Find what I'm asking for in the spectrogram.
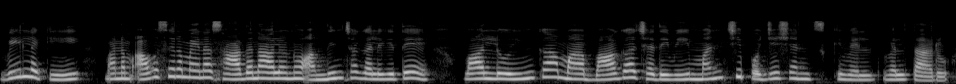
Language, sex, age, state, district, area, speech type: Telugu, female, 30-45, Andhra Pradesh, Chittoor, urban, spontaneous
